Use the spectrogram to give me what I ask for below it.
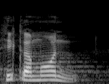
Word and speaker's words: hikamun: Linasakh hikamun. Itu bacanya hikamun. Ha kaf mim bisa dibaca hukmun, bisa dibaca hikamun.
